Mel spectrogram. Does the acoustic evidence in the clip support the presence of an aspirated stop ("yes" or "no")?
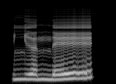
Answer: no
